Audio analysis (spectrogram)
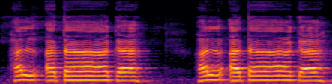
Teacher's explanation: খড়া জবর আলিফ মাদ্দার সমতুল্য, এখানে এক আলিফ টান দিয়ে পড়তে হবে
